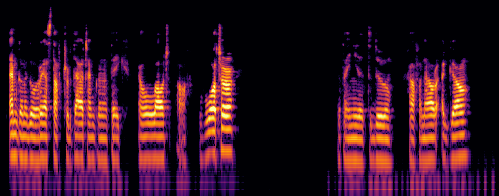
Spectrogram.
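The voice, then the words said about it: Russian accent, tired voice. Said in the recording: “my Russian accent that awoken probably a couple of 10 minutes ago when I stopped pronouncing everything correctly ... I am so fucking tired”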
